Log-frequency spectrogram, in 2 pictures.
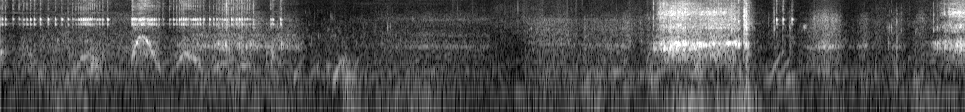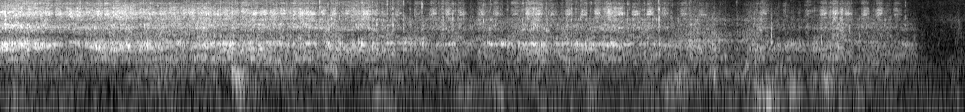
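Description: Spinning fishing reel whirring and ratcheting as it is cranked against a hooked fish on a bent rod. A short burst comes about three seconds in, and a steady buzzing runs from about five seconds in and fades near the end.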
